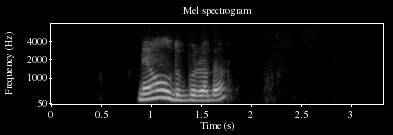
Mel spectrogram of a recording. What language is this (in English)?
Turkish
